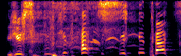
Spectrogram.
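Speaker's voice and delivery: laughing. Real, not acted. Laughing at pronunciation.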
